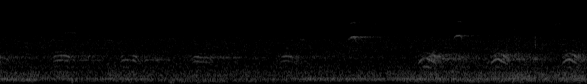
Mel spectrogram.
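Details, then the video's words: Male Eurasian bullfinch, filmed 21 January 2020: soft, low piping whistles repeated at intervals, then clearer downslurred notes near the end, with thin higher chirps from other birds in the background. "ウソ(Buiifinch) 鷽♂"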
